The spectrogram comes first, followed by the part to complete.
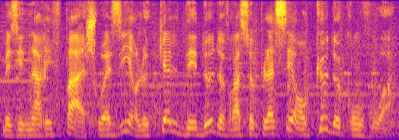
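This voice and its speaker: A man narrating a children's cartoon in a measured, clearly enunciated storytelling style. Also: medium pitch, very animated, close to an everyday voice. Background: music and train sounds.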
